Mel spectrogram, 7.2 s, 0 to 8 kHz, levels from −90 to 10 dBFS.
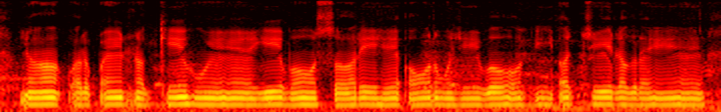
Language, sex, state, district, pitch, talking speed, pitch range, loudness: Hindi, male, Uttar Pradesh, Jyotiba Phule Nagar, 130 Hz, 160 wpm, 130-135 Hz, -26 LUFS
